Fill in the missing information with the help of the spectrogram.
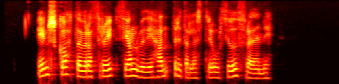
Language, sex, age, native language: Icelandic, female, 20-29, Icelandic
